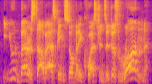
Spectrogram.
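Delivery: exasperated storybook lion; impatient old lion. Acted. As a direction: warn the youngster off sharply. Old lion scolds the young one.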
